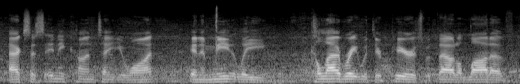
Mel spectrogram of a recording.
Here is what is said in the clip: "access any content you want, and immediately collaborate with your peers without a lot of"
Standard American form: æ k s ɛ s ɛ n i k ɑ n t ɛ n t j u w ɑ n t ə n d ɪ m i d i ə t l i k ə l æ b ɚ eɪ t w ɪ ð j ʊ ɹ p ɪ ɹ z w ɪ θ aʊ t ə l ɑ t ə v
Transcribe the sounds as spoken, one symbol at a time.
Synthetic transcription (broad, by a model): æ k s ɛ s ɛ n i k ɑ n t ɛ n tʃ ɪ w ɑ n t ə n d ɪ m i d i ə t l i k ə l æ b ɚ eɪ t w ɪ ð j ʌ ɹ p ɪ ɹ z w ɪ θ aʊ t ə l ɑ t ə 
